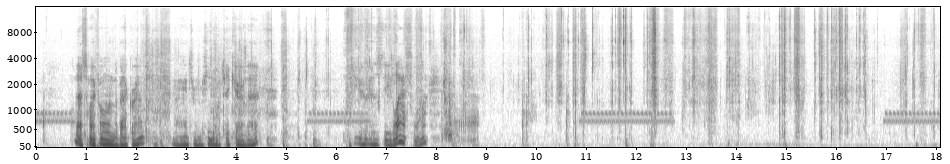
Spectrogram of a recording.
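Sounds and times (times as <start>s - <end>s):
telephone ringing: 0.0s - 1.0s, 5.4s - 6.8s, 10.9s - 12.7s, 16.9s - 18.0s
packaging tearing and crinkling: 8.4s - 18.0s.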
